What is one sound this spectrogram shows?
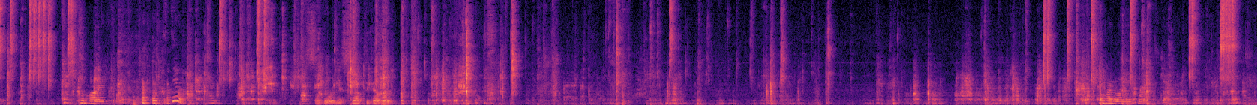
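Plastic toy parts click and clatter as they are snapped together.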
